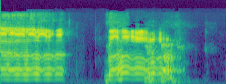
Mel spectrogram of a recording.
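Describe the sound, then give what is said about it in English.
A person mimics a goat's bleat, with two loud, wavering 'mehh' cries separated by a short pause, with no other talking. “We need a goat face swap for me.”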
